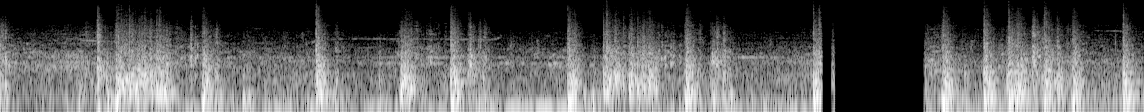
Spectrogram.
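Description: Fireworks display: aerial shells bursting and crackling in quick, irregular succession, several bangs a second over a low rumble. The sound cuts out completely for under a second a little after six seconds in, then the bangs resume.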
